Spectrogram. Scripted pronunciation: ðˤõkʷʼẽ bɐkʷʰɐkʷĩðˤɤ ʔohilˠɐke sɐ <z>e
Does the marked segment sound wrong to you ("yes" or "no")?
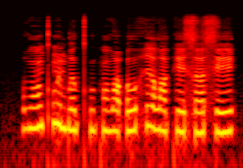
yes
